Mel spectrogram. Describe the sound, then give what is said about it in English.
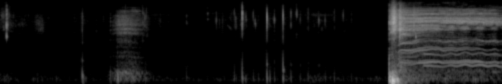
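Scattered small wet mouth clicks and taps, then a sudden loud slurp that trails into a wavering, squeaky whistle-like tone as a person drinks water, like a hamster sipping from a water bottle. No talking. “It was like a I fucking hamster yes. when they like go to the little, right. their little hamster.”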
